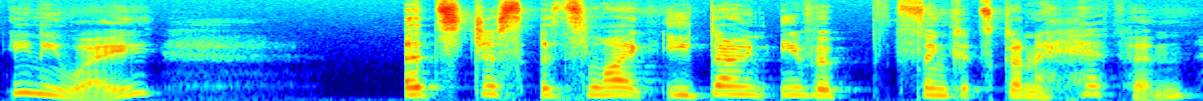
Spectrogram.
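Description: A young woman telling a frightening story in casual chat, animated and jumpy. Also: on the high side, takes it slowly. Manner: animated, jumpy retelling with laughs.

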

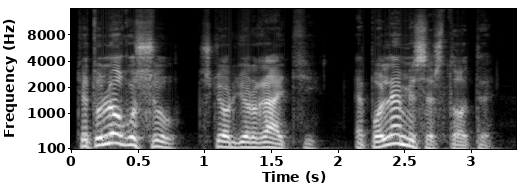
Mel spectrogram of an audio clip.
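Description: A man's voice: mid-range voice, sing-song, darkish tone, dry recording, studio quality, close to an everyday voice. A man doing a sly proud village father.

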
